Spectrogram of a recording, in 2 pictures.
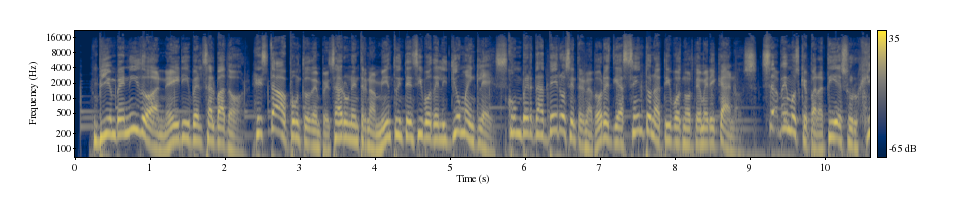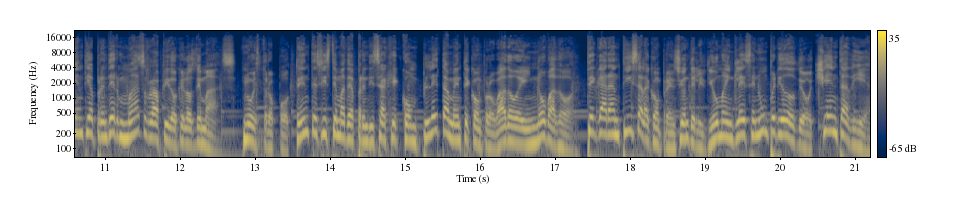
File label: with music; native academy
